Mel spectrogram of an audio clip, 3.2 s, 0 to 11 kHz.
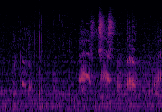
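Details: Common cranes at Vic-la-Gardiole, Occitanie, on 25 February 2024: a quiet, noisy opening, then several loud trumpeting calls with rich overtones from about halfway on, in overlapping bursts.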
